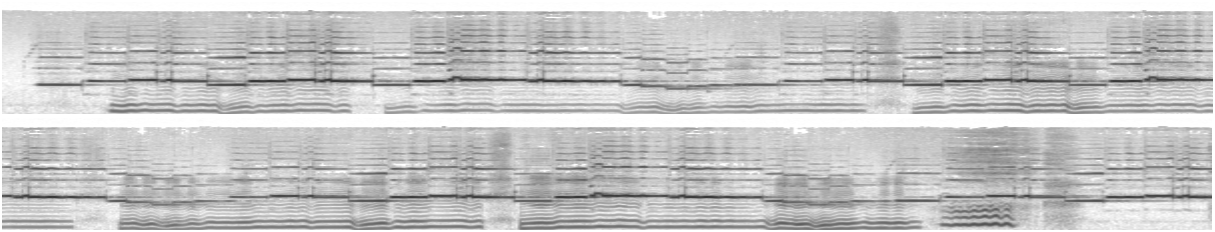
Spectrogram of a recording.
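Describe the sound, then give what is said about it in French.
A reedy bamboo snake charmer's flute plays a winding, nasal melody over a steady droning tone, continuous and fairly loud for about twenty-four seconds with no voices. “Je me souviens, la flûte sifflait un air comme celui-ci.”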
